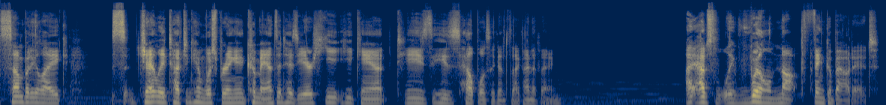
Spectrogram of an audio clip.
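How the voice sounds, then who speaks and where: A woman's voice: deep voice, dry recording. A woman streamer doing chatty game playthrough commentary, reading text aloud and musing as she goes.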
